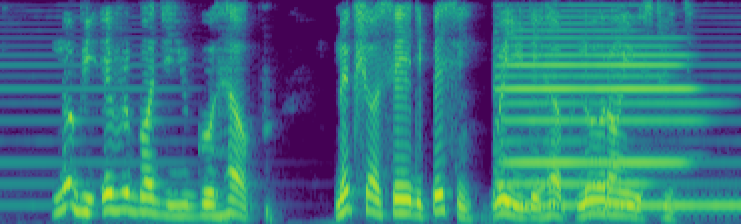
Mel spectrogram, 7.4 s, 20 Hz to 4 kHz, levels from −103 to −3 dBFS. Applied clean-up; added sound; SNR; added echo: classical method log-MMSE.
